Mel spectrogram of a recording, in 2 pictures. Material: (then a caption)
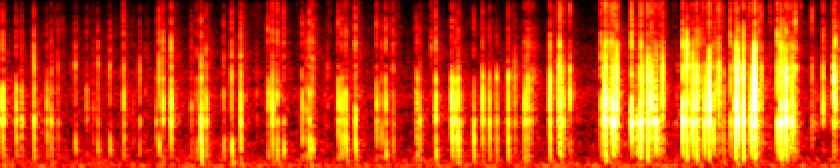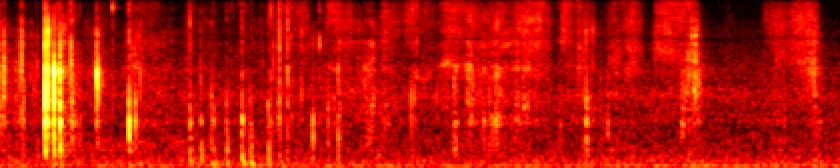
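Soft plastic. Long painted nails tap fast along the hollow body of a white-and-red soft plastic lotion tube held in both hands. The result is rapid, crisp, bright clicks with a crinkly edge and no low end. The taps are loudest and densest around the middle, then thin out into softer, sparser taps toward the end.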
